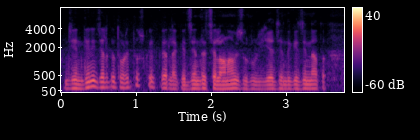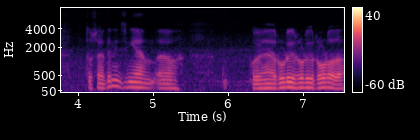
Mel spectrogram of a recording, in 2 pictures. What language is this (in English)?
Dogri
